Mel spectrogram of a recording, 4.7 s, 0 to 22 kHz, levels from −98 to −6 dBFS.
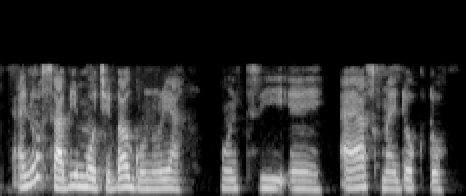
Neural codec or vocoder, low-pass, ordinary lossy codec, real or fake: none; 5.4 kHz; none; real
